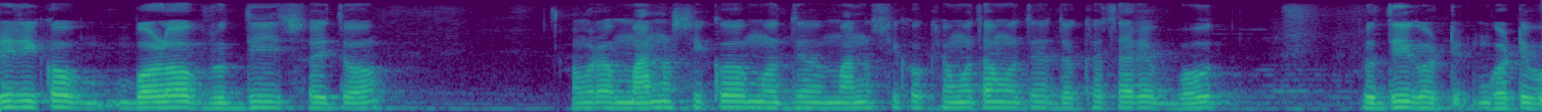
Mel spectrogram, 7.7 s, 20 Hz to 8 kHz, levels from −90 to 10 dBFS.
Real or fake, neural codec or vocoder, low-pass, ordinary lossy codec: real; none; 7.2 kHz; none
